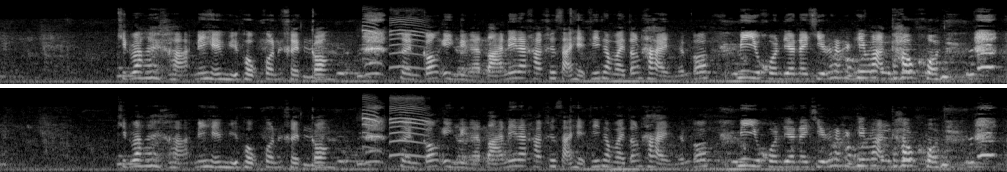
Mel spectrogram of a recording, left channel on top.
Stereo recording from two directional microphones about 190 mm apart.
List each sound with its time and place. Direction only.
1.2 s a woman's voice: 10° right (ahead or behind)
3.6 s speech: centre (ahead or behind)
